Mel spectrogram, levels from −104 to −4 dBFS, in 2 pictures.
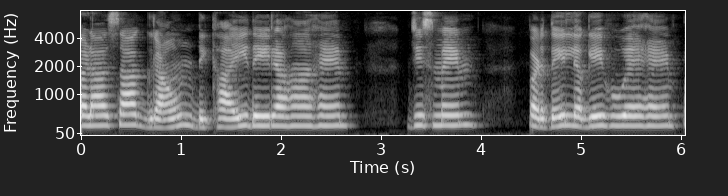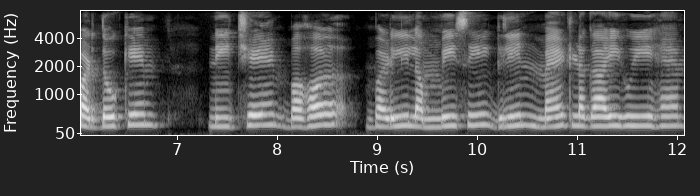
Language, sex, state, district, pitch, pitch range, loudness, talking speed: Hindi, female, Bihar, East Champaran, 235 Hz, 220-245 Hz, -25 LUFS, 125 wpm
